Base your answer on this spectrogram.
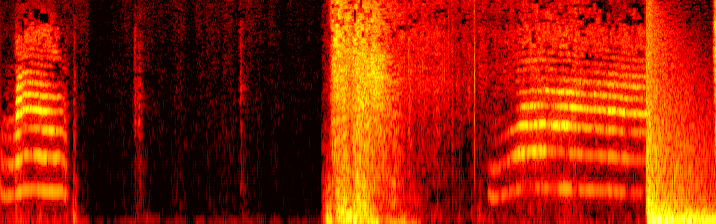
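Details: Domestic cat giving two drawn-out, harmonic meows, one at the start and one near the end, separated by silence and loud thumping bursts of noise.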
